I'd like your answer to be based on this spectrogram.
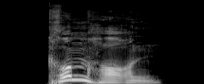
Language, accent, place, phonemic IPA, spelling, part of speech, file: German, Germany, Berlin, /ˈkʁʊmˌhɔʁn/, Krummhorn, noun, De-Krummhorn.ogg
- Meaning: crumhorn, krummhorn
